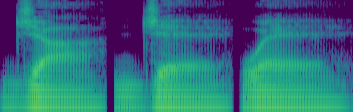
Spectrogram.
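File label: "jajewe", concatenated syllables; Affixing experiment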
